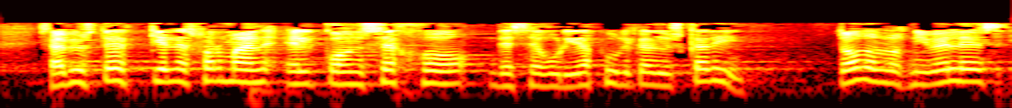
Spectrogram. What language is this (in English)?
Spanish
